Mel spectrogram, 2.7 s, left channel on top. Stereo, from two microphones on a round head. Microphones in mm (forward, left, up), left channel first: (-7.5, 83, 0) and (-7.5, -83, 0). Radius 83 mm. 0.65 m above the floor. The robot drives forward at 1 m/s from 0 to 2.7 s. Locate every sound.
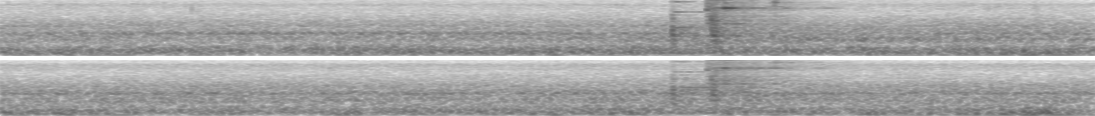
1.7 s crushing: 25° left (ahead or behind), 0.6 m; by 2.0 s 35° left (ahead or behind), 0.5 m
